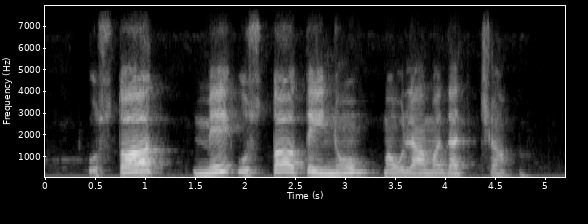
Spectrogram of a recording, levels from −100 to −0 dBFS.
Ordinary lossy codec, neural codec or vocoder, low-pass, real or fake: Opus, 32 kbps; none; 7.2 kHz; real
